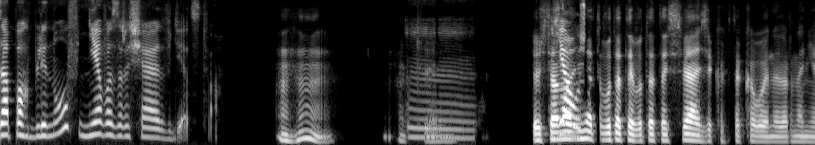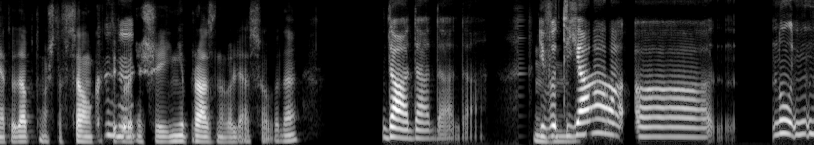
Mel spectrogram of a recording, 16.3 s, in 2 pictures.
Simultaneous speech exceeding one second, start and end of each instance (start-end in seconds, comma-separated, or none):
none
